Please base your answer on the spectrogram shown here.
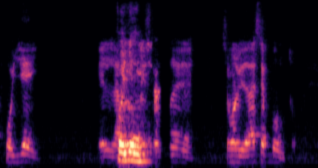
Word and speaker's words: Poyais: Yo estoy pronunciando Pollais porque es como se escribe, pero realmente sería Pollei.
